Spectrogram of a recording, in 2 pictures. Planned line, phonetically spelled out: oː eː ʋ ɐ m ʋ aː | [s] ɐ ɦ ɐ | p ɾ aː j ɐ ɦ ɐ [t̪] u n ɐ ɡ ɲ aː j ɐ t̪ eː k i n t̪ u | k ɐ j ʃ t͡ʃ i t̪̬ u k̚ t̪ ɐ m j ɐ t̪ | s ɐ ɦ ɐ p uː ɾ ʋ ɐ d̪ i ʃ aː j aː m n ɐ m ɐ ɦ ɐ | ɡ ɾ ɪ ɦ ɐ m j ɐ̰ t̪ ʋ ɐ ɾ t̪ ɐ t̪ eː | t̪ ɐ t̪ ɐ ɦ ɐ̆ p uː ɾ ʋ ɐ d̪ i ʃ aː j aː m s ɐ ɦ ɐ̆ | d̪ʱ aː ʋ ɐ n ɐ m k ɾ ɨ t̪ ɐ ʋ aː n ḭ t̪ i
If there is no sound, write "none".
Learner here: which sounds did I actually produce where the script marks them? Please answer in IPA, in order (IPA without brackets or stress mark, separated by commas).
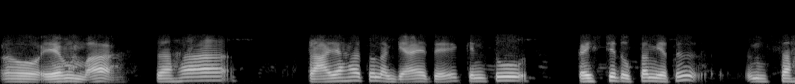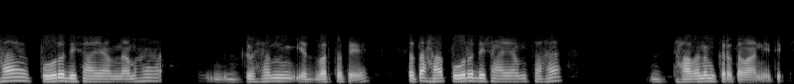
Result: s, t̪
